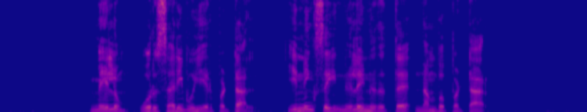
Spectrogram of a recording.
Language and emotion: Tamil, neutral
